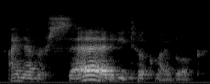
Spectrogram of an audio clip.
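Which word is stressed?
said. The stress is on the word said. I implied it without saying it aloud. "I might not have verbally said it"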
